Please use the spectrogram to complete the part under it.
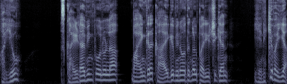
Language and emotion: Malayalam, fearful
